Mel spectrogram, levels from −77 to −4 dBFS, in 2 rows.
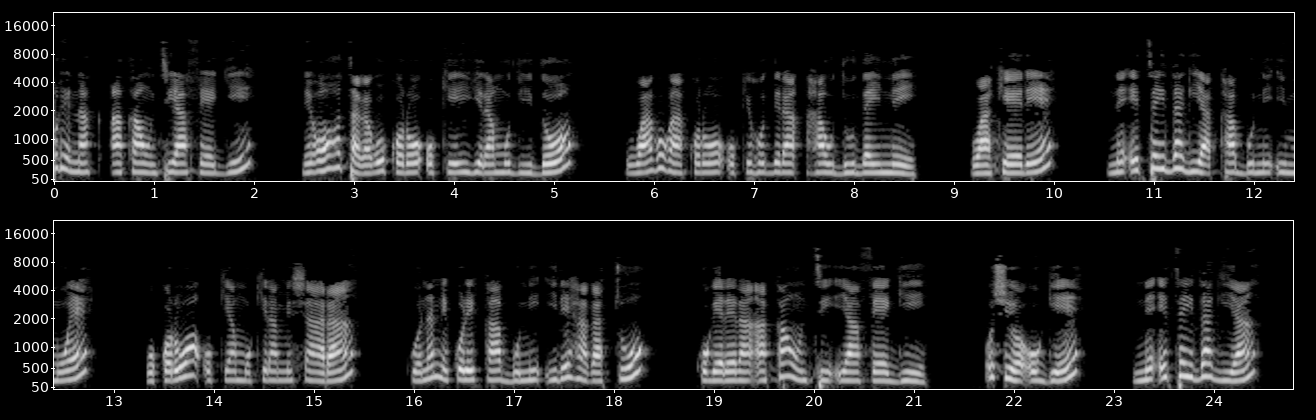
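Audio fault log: throughout: MP3 compression, likely the cause of the heavy damage heard across this speech. Nothing survives above 11.5 kHz, a hard ceiling that shows on a spectrogram as a flat horizontal edge with empty space above it. Below that, weak frequency lines flicker in and out between frames, leaving patchy, holed texture in the spectrogram and a watery, swirly sound with metallic chirps on sibilants. That degree of starvation fits a very low bitrate, around 32 kbps.
19.97–20.00 s: pre-echo, a short hiss of about 28 ms leading into a sharp attack. The encoder spread the noise budgeted for the loud onset across the whole transform block, so it also filled the quiet moment just before the attack. In the waveform, a thin smear of low-level noise rises ahead of the transient instead of clean silence. A spectrogram shows a broadband haze reaching back from the attack's vertical edge, which leaves the onset sounding soft and blurred.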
